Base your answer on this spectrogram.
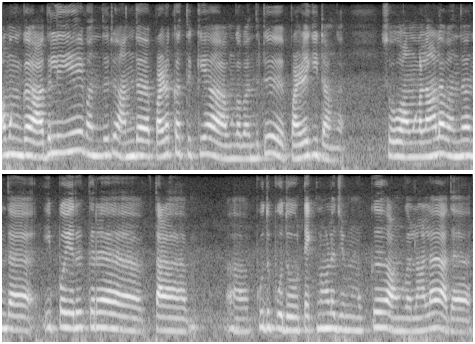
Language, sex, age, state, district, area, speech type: Tamil, female, 30-45, Tamil Nadu, Chennai, urban, spontaneous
